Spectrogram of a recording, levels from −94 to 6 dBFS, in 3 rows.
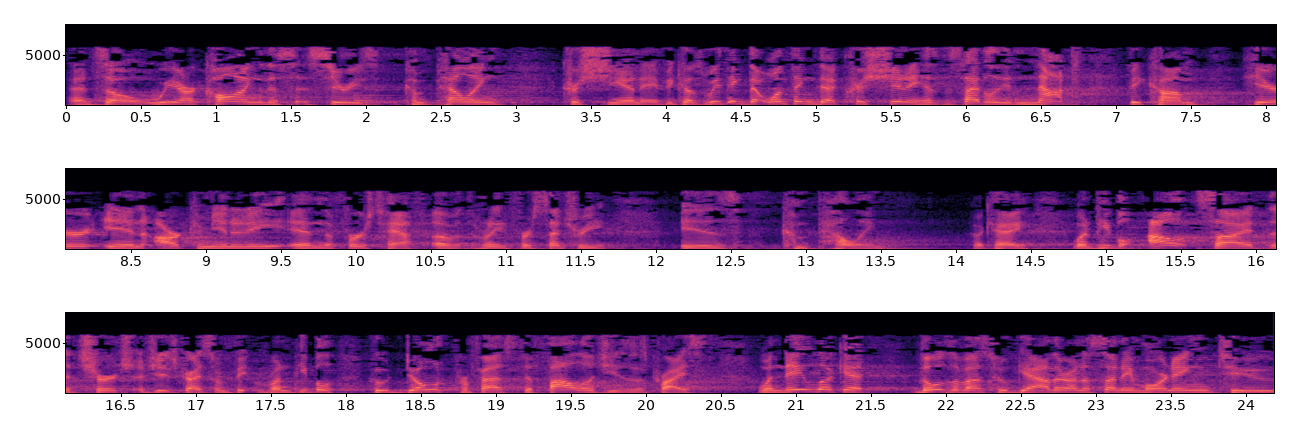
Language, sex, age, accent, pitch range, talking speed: English, male, 30-49, American, 170-205 Hz, 165 wpm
